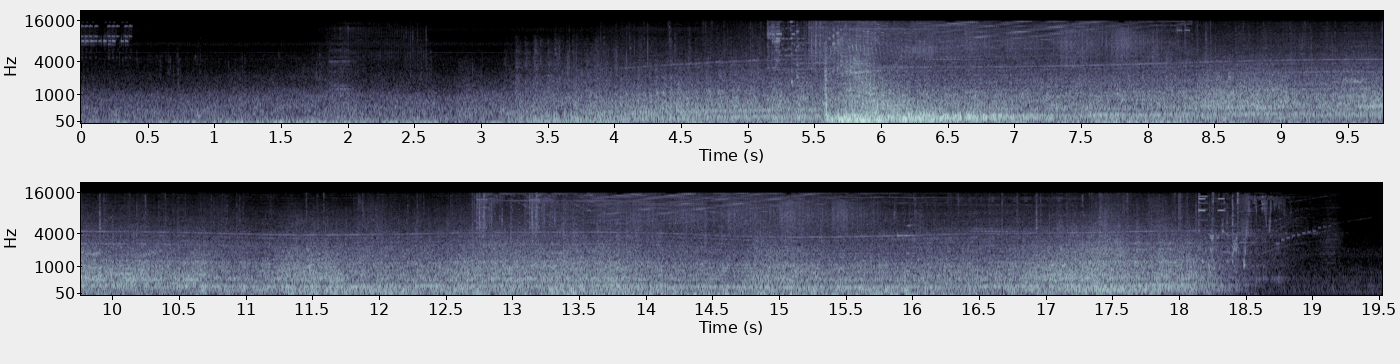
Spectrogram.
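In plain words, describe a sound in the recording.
A truck engine hums and revs as it drives.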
